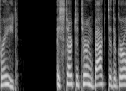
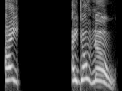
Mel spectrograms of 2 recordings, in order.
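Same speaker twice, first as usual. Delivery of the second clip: put-on high, hesitant frightened girl; a lost girl stammering; scared girl; 9 semitones higher, 3 dB louder than usual. A narrator's reading. Girl voiced in story.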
